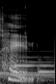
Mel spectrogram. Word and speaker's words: Hain: two characters the one on the left is Hayne and the one on the right is lon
